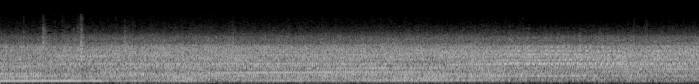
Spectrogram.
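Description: Rally car's engine pulling hard down a gravel straight, its pitch climbing slowly as it accelerates. It is heard from inside the stripped, caged cabin, with a steady hiss of tyres and gravel underneath.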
